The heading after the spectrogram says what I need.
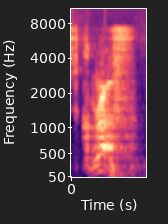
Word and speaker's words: Gruff: game my name is gruff rhymes with tough and buff you are very buff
